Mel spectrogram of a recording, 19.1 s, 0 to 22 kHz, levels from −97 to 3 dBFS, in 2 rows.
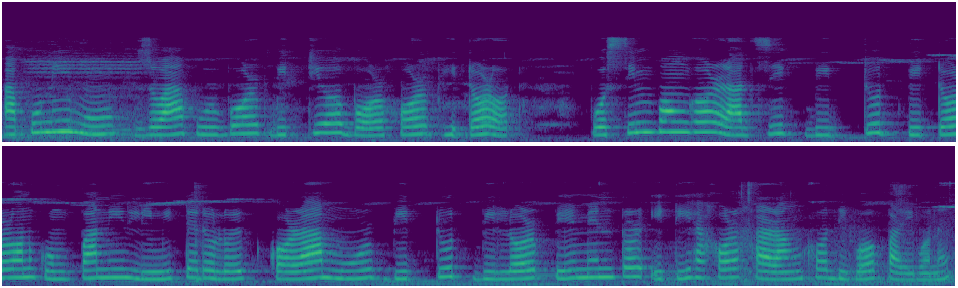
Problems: constant background noise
